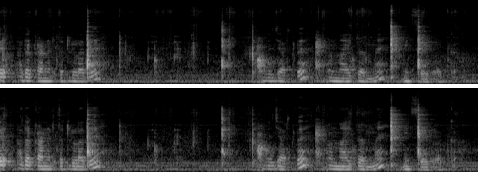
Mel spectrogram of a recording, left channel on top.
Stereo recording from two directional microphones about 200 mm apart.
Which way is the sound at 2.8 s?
35° right (ahead or behind).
